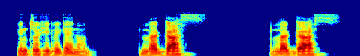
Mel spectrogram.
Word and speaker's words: lagas: This translates as lagas into Hiligaynon. Lagas. Lagas. The stress falls on the second syllable, making the second a sound longer than the first a.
